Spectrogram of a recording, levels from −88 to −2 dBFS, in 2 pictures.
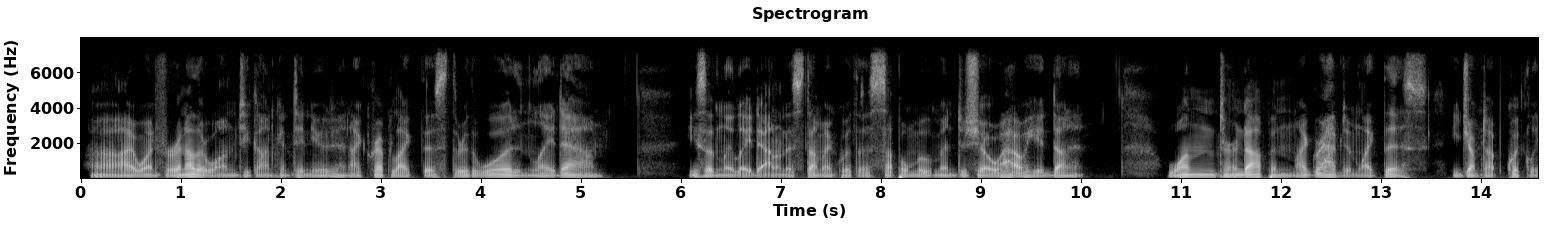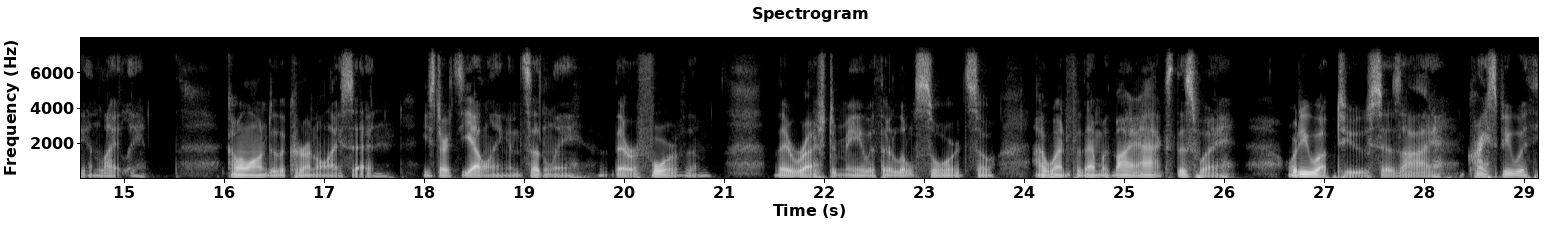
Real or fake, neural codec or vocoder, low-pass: real; none; 7.2 kHz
